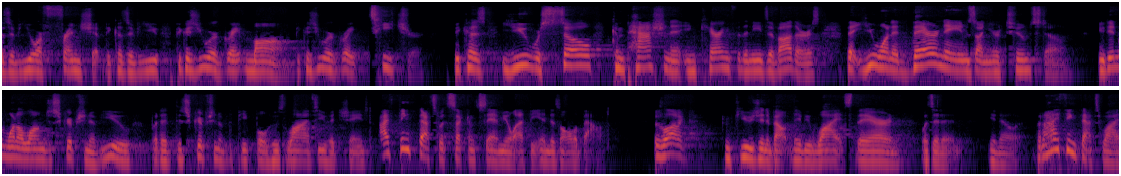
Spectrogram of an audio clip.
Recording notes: Sermon audio from FIBC Copenhagen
